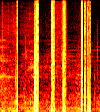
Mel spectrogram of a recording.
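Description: About half a dozen sharp, irregular clicks and pops over a low steady background hum.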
